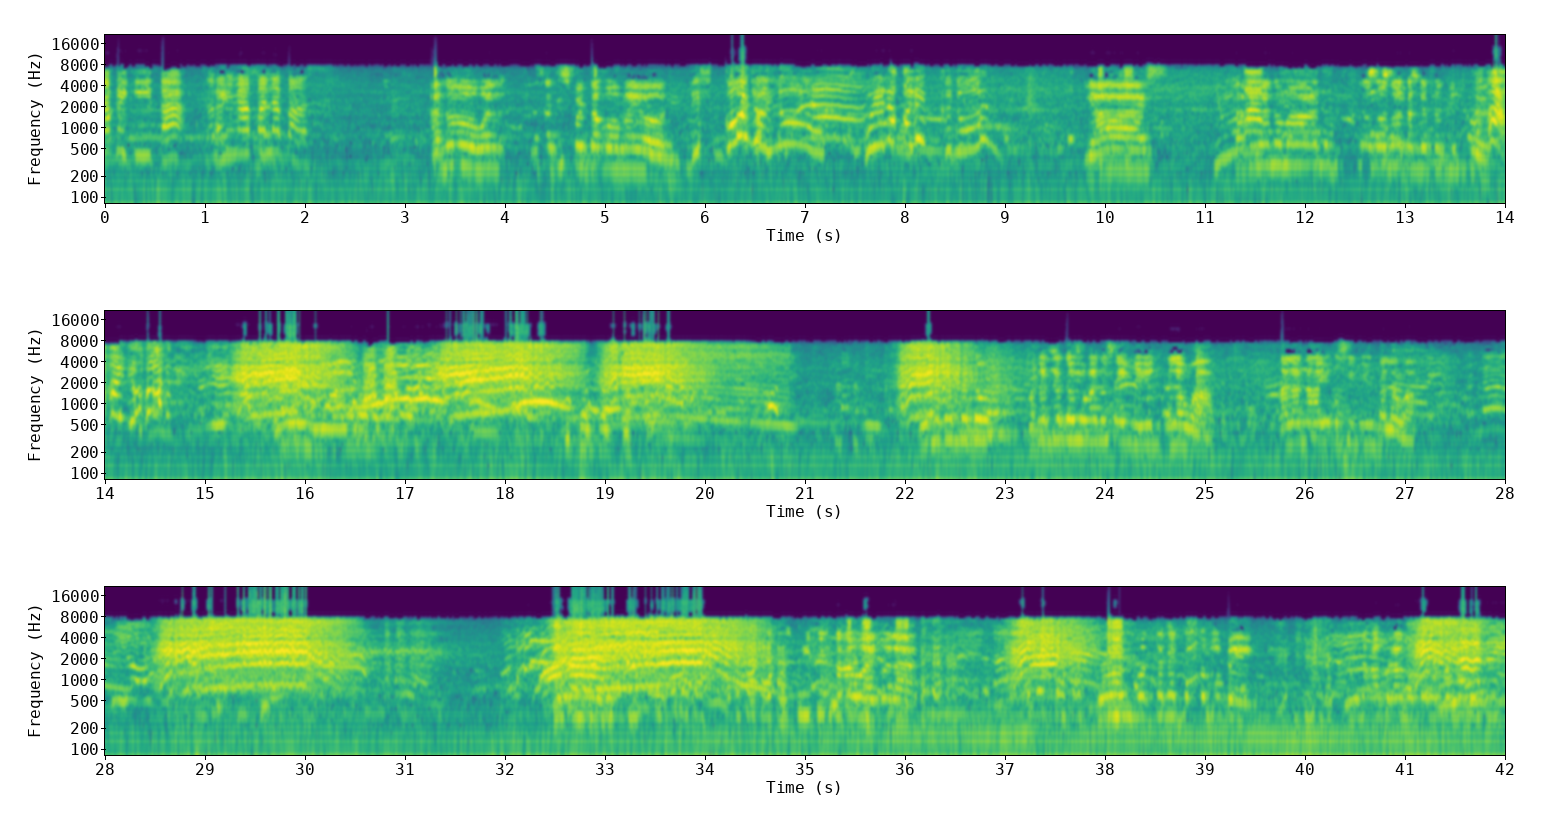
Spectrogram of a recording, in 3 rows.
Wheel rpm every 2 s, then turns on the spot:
0, 0, 0, 0, 0, 0, 0, 40, 70, 80, 20, 30, 0, 0, 120, 40, 110, 30, 20, 0, 10.
none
